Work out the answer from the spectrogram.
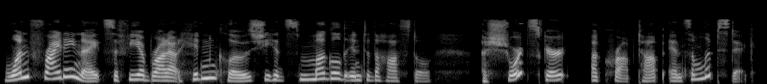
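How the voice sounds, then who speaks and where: A woman storyteller giving an expressive, suspenseful narration of a scripted dramatic folktale. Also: mid-range voice, moderate pace, dry recording.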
